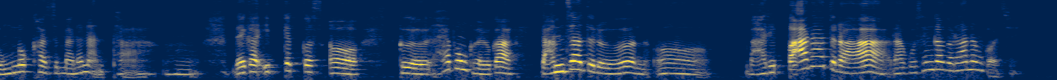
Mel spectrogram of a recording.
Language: Korean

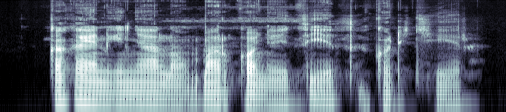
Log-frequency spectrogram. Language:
Luo (Kenya and Tanzania)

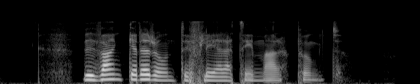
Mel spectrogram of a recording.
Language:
Swedish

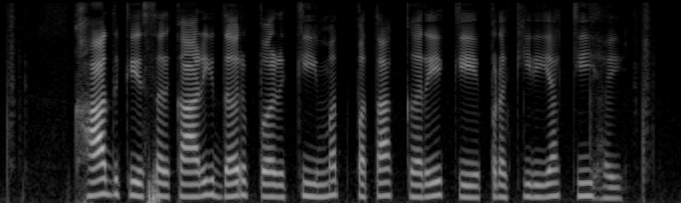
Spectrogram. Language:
Magahi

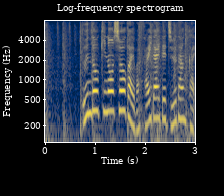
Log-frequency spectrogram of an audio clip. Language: Japanese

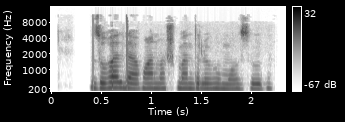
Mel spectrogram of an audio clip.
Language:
Pashto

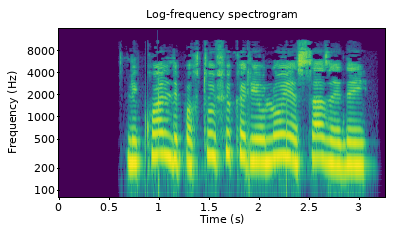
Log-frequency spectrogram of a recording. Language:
Pashto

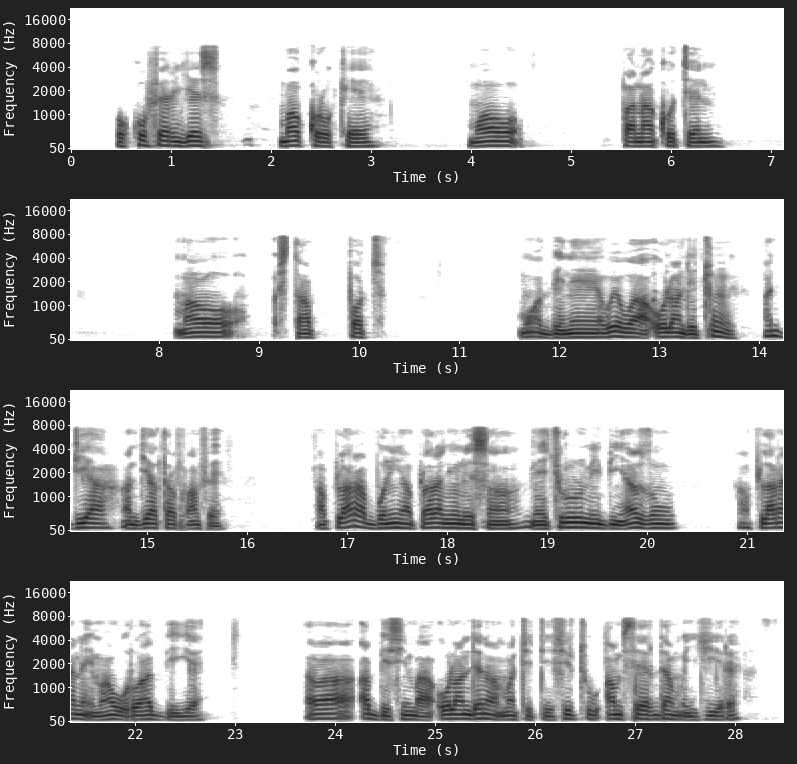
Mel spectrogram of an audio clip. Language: Bomu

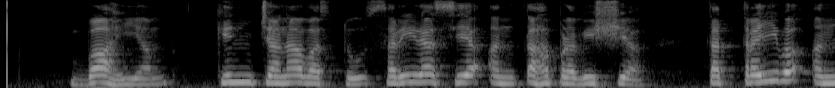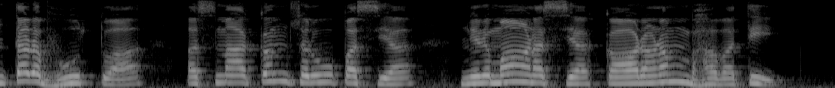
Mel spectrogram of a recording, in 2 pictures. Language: Sanskrit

